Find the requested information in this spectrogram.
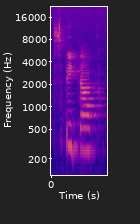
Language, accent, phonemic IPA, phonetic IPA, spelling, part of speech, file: Armenian, Eastern Armenian, /spiˈtɑk/, [spitɑ́k], սպիտակ, adjective / noun, Hy-սպիտակ.ogg
- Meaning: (adjective) white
